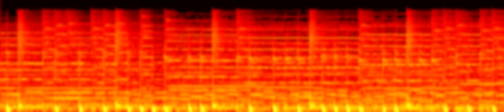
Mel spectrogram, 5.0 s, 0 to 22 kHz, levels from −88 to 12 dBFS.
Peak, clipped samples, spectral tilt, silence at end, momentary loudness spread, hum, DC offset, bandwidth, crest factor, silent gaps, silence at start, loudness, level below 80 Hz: -2 dBFS; under 0.1%; -4 dB/octave; 0 s; 2 LU; none; under 0.1%; 16.5 kHz; 14 dB; none; 0 s; -16 LUFS; -20 dBFS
